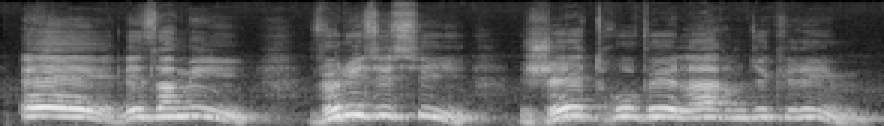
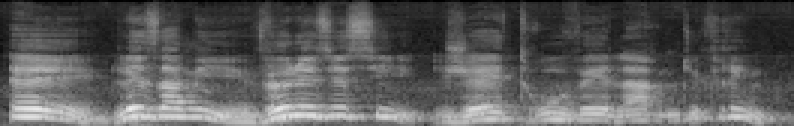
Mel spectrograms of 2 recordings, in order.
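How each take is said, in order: First: Loud, slow call to the team; detective calling colleagues over loudly. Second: Repeated call to colleagues, fading at the end; calling out again. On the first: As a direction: call the others over, excited. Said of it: "Il peut dire, par exemple". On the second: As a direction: shout the first words, then settle down. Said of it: "Ça, à titre d'exemple". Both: Shown as a demonstration.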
